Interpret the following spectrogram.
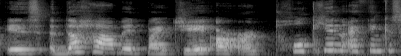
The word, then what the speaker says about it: Tolkien: Tolkien, I think is how you pronounce his last name.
